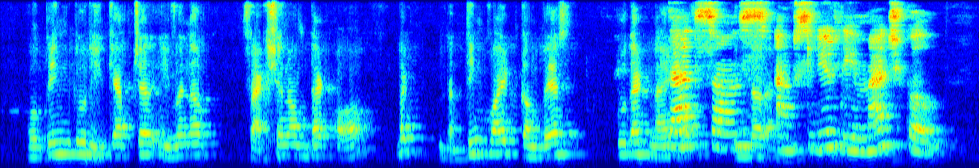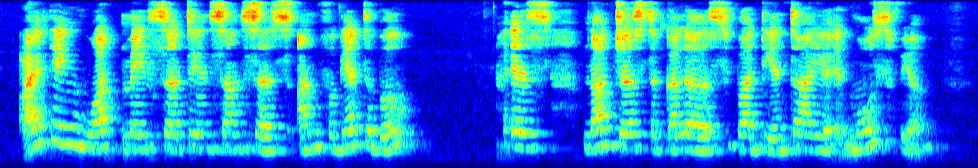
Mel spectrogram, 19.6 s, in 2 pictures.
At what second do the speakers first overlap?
6.6 s

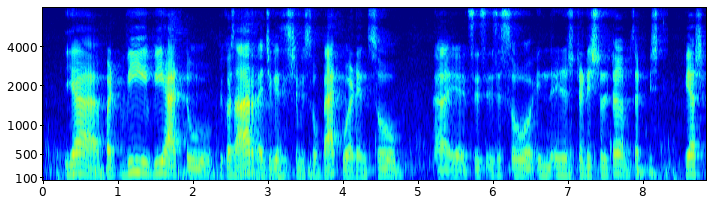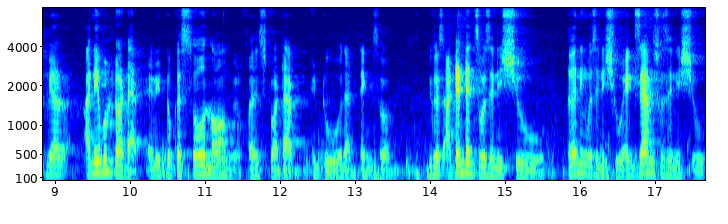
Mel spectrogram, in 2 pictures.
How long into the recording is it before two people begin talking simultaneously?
none

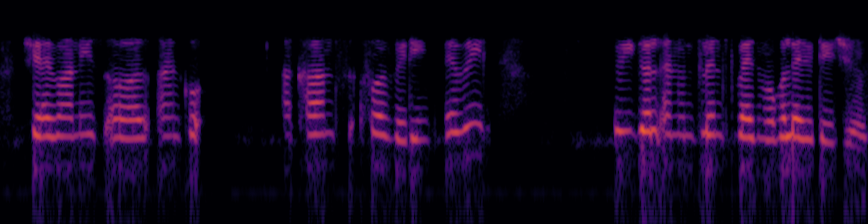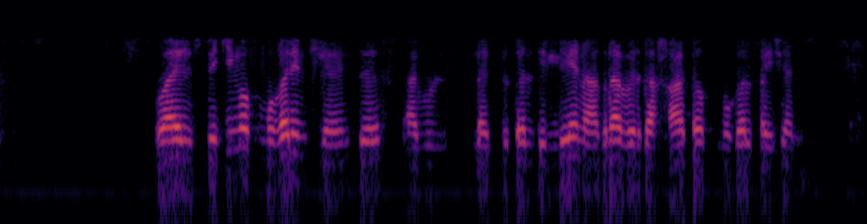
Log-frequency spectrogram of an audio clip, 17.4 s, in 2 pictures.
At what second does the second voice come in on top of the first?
none

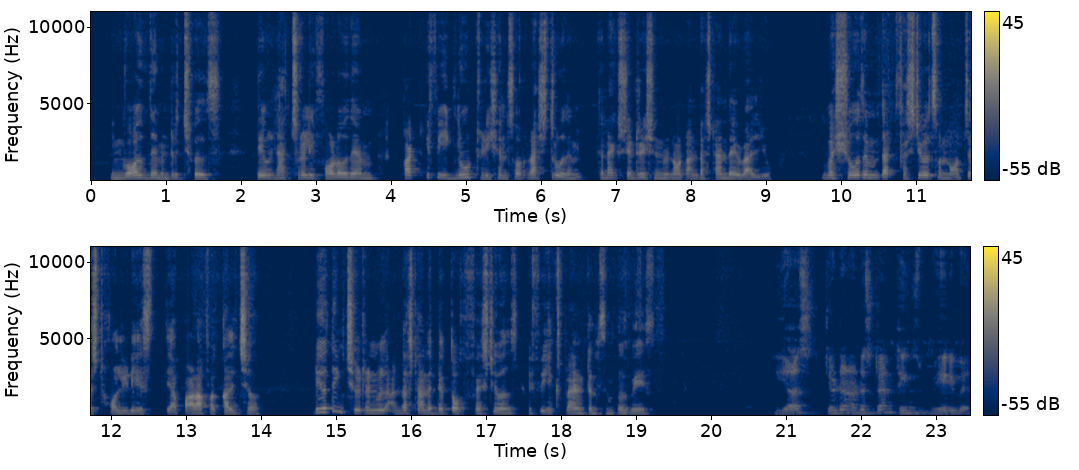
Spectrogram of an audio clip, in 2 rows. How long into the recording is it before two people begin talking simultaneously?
none

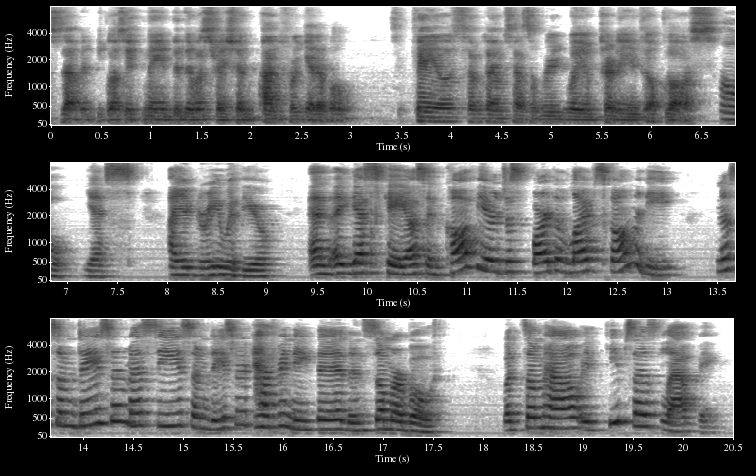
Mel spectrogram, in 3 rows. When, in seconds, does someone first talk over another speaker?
none

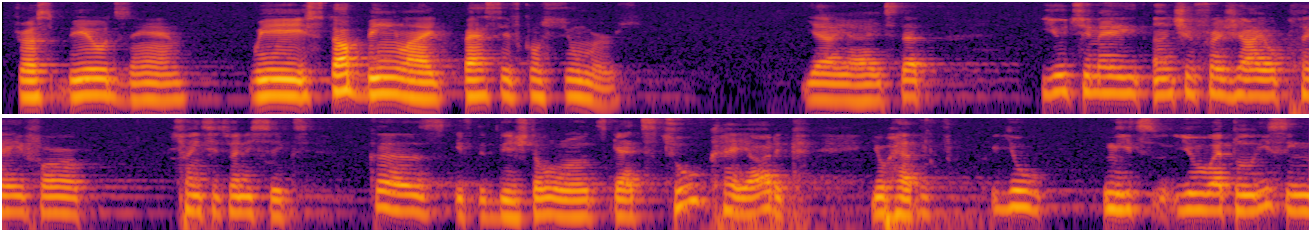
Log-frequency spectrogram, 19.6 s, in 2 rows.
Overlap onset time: none

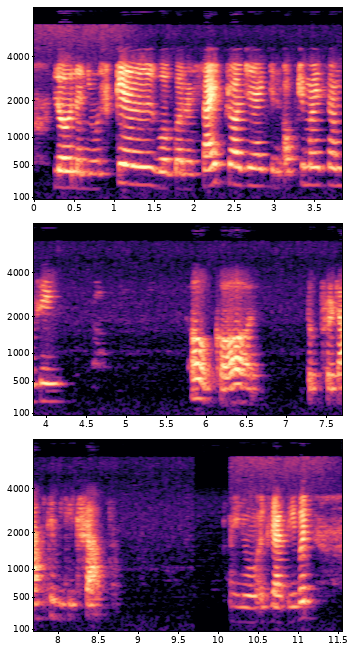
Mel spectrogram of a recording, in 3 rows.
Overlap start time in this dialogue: none

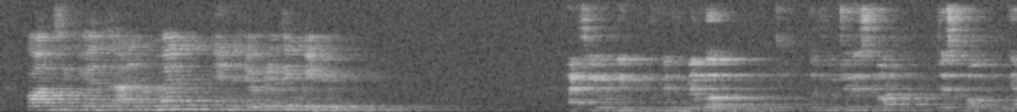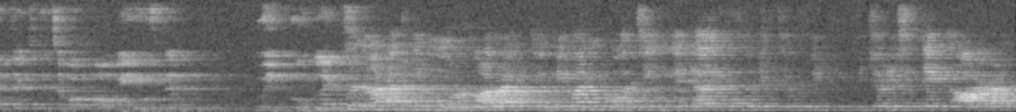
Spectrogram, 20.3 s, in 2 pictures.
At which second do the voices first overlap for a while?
none

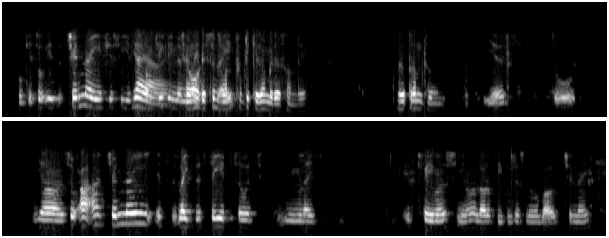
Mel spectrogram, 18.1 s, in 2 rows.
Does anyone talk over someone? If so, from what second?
2.0 s

